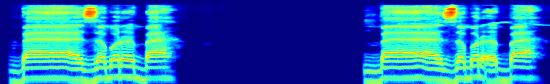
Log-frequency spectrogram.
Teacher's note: টেনে পড়া যাবে না। দ্রুতভাবে তাড়াতাড়ি করে পড়বো।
